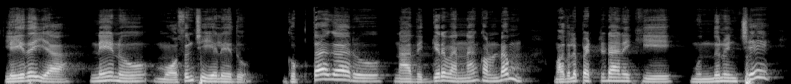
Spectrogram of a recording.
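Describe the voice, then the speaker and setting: A man's voice: a little high, warm tone. An actor playing a poor, humble and honest village milkman in a moral story. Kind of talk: acted dialogue in a moral story.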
